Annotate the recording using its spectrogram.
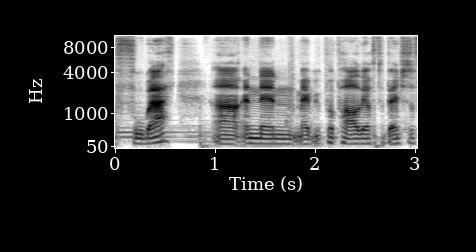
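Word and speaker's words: Papalii: iongi and um Josh papali I know it's spelled papal but pretty sure he wants to be pronounced uh papali so yeah I like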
